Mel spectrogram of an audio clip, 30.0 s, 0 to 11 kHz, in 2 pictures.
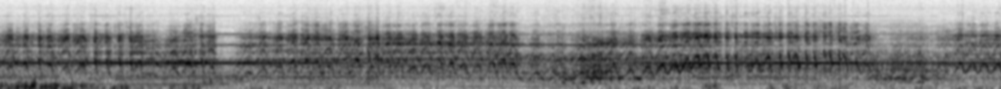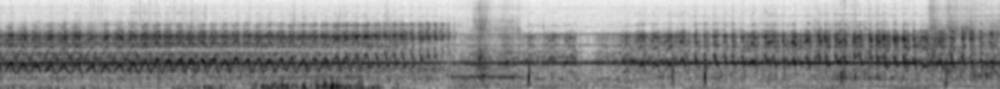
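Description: A 1:10 scale RC crawler's 35-turn brushed electric motor and geared drivetrain whine as it crawls over rock, rising and easing with the throttle and dropping off briefly a little over 20 seconds in.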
